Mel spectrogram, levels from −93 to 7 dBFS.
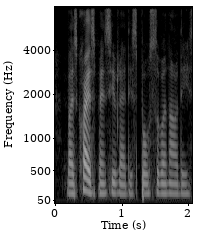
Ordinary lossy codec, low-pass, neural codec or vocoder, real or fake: none; none; none; real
